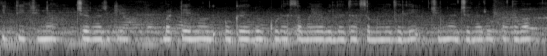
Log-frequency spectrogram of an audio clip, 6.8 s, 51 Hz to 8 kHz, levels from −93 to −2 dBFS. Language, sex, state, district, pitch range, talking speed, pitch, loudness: Kannada, female, Karnataka, Bijapur, 230-240 Hz, 95 wpm, 235 Hz, -33 LUFS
